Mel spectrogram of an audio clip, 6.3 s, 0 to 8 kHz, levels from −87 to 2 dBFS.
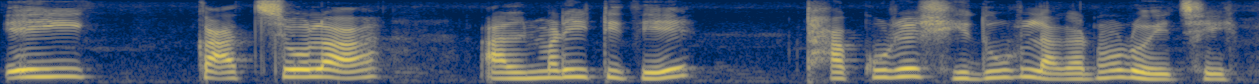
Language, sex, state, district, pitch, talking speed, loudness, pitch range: Bengali, female, West Bengal, Alipurduar, 245 Hz, 65 wpm, -16 LUFS, 215-270 Hz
